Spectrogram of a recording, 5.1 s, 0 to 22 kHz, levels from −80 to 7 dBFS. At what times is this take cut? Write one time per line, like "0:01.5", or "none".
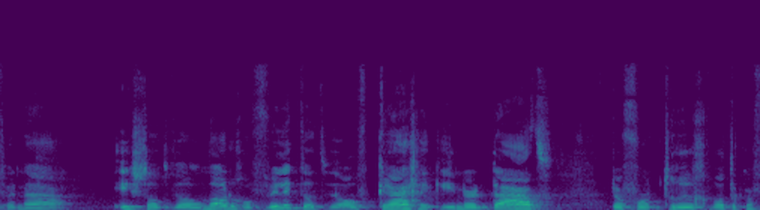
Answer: none

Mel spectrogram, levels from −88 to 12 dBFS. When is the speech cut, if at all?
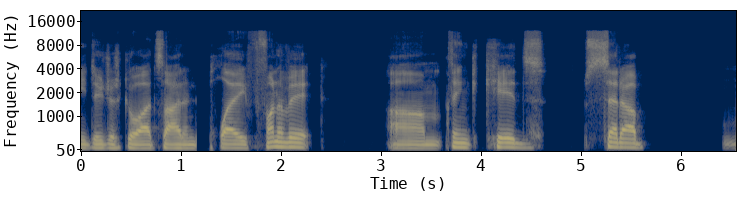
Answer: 0:01.1
0:01.8
0:03.7
0:04.0
0:04.9

